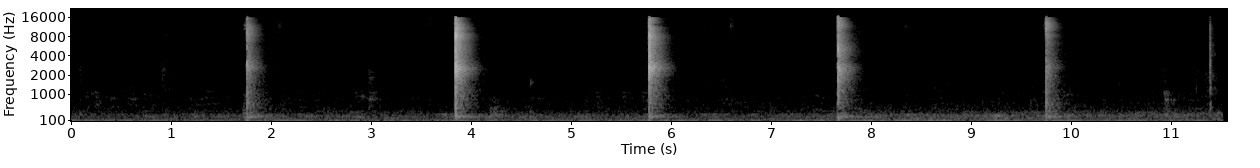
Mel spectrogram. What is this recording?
A set of finger claps
sounds, gesture, FINGER-CLAP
